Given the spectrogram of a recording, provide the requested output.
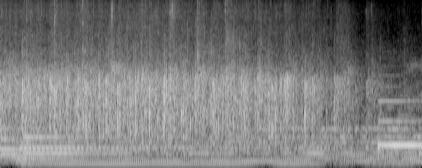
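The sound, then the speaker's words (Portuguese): A church audience applauds God loudly and steadily during a service, a dense reverberant wash of clapping over a sustained organ or keyboard chord humming underneath. “Então, bem forte, aplauda Ele.”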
